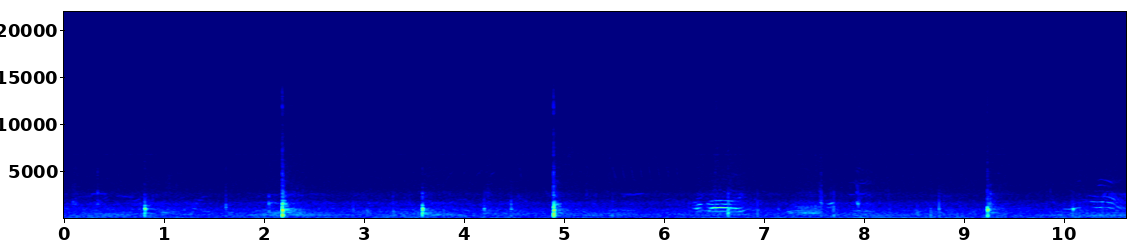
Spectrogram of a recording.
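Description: Tennis ball struck back and forth in a rally on outdoor hard courts: sharp racket-and-ball pops about every second and a half, the loudest about two seconds in, with a gap in the middle. A short voice call comes near the middle.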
